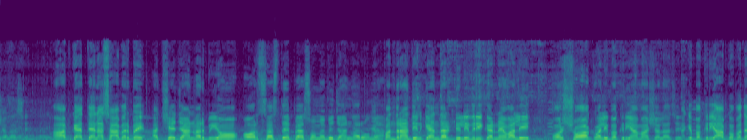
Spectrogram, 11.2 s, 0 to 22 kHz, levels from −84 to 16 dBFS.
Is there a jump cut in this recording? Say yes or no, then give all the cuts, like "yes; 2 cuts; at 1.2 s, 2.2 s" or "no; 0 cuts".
yes; 2 cuts; at 5.7 s, 10.3 s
